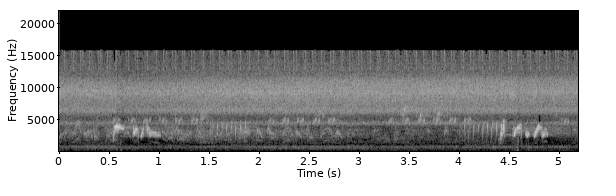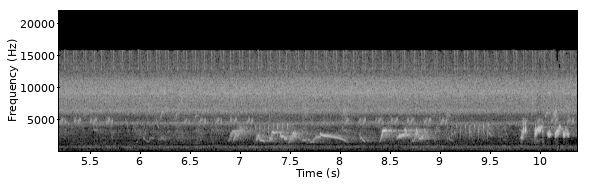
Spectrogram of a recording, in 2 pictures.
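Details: Red-whiskered bulbul serving as a Cao Phong decoy in a trapping contest in Kim Boi, Hoa Binh, Vietnam, repeating short bright warbled phrases of rapid slurred whistles every few seconds, over a continuous buzzing of crickets and insects.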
